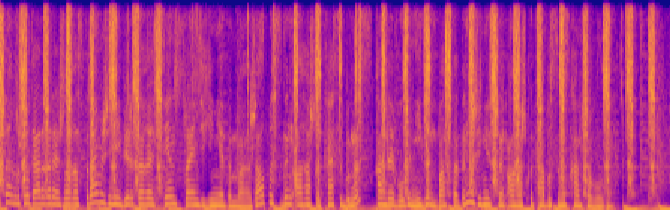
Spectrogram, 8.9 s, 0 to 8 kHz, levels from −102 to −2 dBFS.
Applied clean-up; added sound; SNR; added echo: none; Tools; -2 dB; none.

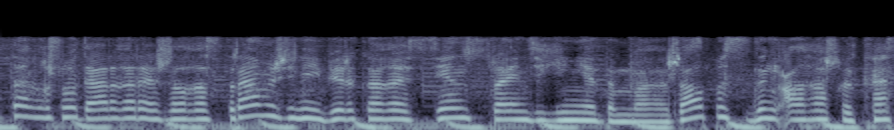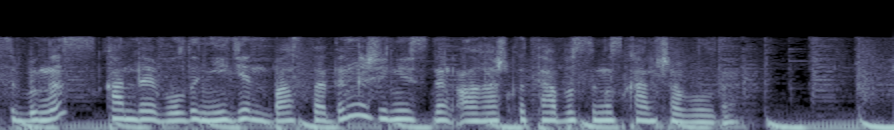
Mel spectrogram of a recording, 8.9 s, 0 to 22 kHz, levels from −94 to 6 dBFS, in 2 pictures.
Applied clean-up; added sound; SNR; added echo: none; none; none; none.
